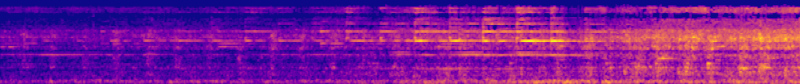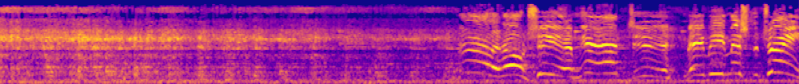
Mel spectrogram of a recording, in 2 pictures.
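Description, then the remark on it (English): The Fireball Express train rumbles in on the tracks, its loud, steady roar swelling after a few seconds, then high screeching squeals of braking wheels rise and fall near the end. “Here comes the Fireball Express now.”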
